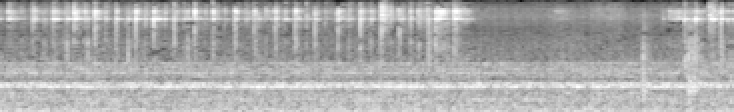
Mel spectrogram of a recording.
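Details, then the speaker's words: Baume & Mercier automatic Swiss watch shaken by hand: rapid, light metallic rattle from the winding rotor (oscillating weight) come loose inside; fixed by replacing the mainplate. "eu quero mostrar para vocês esse relógio Bob se e ele está com barulho estranho quando você balança"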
